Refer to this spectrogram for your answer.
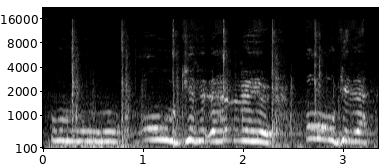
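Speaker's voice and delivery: high, pained moaning between the words; anguished cries. Retold or imitated. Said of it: "And you hear".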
